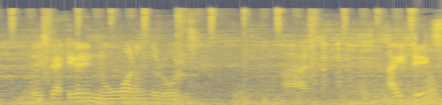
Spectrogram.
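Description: Wind buffeting the microphone of a handheld camera while riding a bicycle, a steady low rumble, with a man's voice sounding over it early on and again about three seconds in.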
